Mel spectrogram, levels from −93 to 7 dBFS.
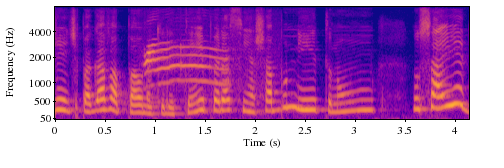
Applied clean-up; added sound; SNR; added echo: none; Cat; 5 dB; none.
